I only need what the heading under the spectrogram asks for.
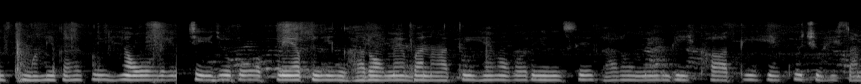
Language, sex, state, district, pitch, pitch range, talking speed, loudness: Bundeli, female, Uttar Pradesh, Jalaun, 205 Hz, 200-210 Hz, 160 wpm, -29 LUFS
